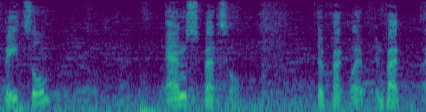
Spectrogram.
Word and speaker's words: spätzle: Well, I've heard it pronounced spätzle and spätzle.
